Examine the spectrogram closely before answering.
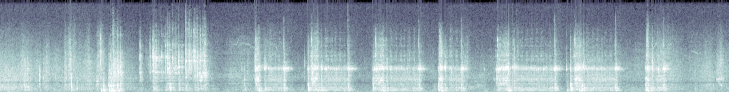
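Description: A rotary phone dial whirs and clicks.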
